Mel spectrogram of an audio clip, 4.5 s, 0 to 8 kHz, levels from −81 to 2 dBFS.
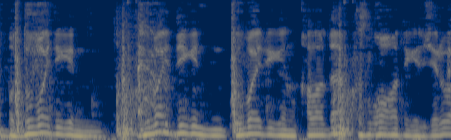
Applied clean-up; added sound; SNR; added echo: classical method log-MMSE.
